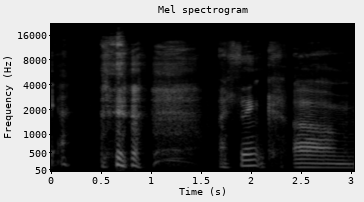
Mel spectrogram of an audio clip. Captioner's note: chuckling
